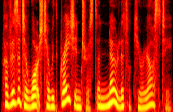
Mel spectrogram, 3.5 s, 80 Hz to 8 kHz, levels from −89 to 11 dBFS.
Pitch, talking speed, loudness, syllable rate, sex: 205 Hz, 190 wpm, -16 LUFS, 6.1 syllables/s, female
